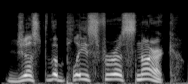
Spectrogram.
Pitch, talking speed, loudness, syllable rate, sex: 195 Hz, 190 wpm, -16 LUFS, 4.4 syllables/s, male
